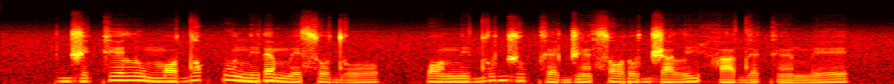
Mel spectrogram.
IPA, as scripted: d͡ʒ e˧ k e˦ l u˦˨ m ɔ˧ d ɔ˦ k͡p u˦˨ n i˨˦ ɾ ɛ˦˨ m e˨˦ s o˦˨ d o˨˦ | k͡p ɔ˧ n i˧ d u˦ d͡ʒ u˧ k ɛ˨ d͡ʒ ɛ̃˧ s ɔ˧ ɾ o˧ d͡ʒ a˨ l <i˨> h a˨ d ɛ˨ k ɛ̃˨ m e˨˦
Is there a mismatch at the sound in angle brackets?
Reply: yes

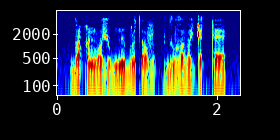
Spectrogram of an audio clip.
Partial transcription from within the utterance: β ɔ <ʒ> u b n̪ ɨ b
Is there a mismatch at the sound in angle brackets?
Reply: no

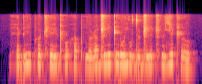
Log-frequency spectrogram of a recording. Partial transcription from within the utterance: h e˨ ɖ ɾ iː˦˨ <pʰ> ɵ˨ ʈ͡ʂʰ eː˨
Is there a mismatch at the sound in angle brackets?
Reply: no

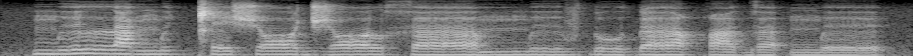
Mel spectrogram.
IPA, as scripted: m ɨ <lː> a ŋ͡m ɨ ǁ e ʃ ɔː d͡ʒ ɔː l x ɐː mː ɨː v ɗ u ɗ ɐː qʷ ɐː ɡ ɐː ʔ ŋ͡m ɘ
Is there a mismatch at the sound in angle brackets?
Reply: no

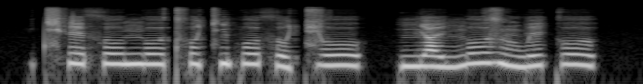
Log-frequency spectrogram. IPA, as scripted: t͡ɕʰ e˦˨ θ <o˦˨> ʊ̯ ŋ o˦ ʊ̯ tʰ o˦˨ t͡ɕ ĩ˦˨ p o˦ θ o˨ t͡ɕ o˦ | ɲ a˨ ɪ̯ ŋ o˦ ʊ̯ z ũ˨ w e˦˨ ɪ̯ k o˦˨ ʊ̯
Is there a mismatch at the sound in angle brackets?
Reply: yes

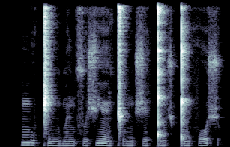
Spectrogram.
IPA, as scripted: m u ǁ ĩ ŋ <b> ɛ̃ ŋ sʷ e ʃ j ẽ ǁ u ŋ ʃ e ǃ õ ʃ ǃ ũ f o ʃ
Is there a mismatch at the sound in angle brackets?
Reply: no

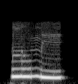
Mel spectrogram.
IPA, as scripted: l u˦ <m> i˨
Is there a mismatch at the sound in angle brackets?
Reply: no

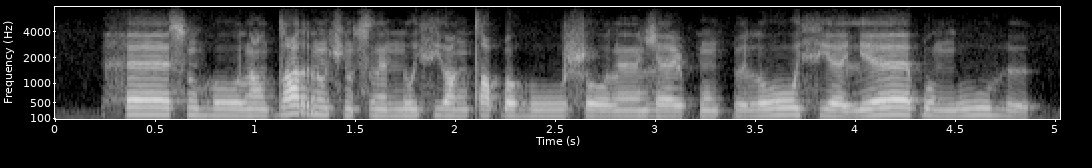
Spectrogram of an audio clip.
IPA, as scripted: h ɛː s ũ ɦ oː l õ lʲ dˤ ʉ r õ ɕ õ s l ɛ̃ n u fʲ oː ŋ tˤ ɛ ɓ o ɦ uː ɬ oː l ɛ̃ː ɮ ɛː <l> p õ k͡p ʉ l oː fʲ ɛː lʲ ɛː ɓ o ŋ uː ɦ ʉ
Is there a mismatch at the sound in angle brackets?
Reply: yes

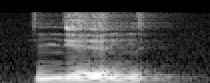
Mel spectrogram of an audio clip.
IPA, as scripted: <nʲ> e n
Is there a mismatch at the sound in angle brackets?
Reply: no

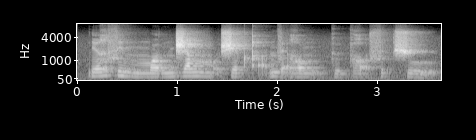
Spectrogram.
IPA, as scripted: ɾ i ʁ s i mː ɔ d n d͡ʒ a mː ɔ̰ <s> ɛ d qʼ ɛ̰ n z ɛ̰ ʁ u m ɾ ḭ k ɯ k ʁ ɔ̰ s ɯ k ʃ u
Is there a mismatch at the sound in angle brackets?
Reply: yes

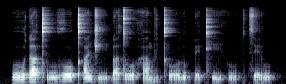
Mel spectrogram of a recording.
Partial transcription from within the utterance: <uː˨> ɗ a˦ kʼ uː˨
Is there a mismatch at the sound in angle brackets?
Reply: yes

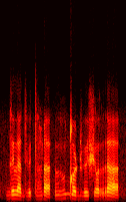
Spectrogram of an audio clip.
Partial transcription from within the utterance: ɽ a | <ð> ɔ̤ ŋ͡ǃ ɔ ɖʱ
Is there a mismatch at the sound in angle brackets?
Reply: no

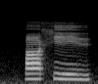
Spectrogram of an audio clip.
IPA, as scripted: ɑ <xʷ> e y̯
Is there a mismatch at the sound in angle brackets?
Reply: yes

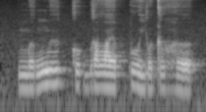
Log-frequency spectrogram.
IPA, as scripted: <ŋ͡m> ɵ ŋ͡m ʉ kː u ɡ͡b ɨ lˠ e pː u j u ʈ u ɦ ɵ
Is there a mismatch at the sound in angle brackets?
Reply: yes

